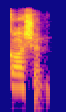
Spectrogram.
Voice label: "caution", Indian

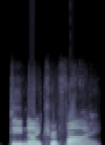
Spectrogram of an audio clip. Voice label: "denitrify", American

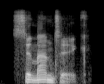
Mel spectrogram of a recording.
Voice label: "semantic", British

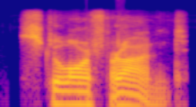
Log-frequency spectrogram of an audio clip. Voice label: "storefront", American

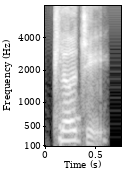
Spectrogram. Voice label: "clergy", Indian

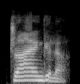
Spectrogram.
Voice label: "triangular", Indian

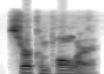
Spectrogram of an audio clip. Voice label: "circumpolar", American

